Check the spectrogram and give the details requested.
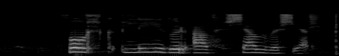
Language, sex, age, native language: Icelandic, female, 8, Icelandic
